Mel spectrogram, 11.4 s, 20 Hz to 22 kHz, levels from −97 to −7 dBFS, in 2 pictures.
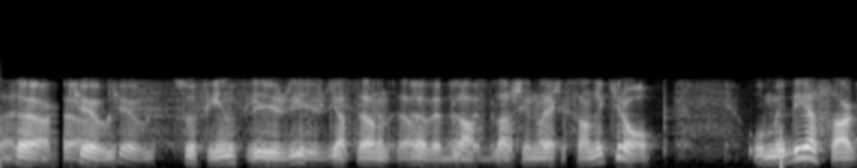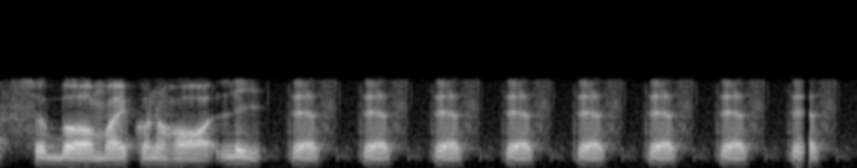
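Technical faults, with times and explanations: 0.00–3.76 s, doubled audio track: A fainter copy of the sound trails the original by about a third of a second, around 10 dB quieter. It is full-band and dry, with no decay or room colour, so it sounds like a second feed rather than an echo. The copy is already present at the start and cuts off abruptly at 3.76 s. This is likely the same signal captured twice, once through a slower path.
0.34–0.42 s, 5.20–5.22 s and 11.02–11.10 s, packet loss with pitch repetition: After "här är" at 0.34 s, and again after "man ju kunna ha" at 11.02 s, 80 ms of audio is replaced by a held, buzzy tone that fades out before the sound resumes. That length fits four lost 20 ms packets. Just before "det sagt så bör" at 5.20 s, a 20 ms gap, which fits a single lost packet, gives only a brief buzzy hold. In each case the receiver filled the gap by repeating the last pitch period.
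7.94 s to the end, broken-record loop: From 7.94 s the same fragment of about 0.48 s repeats back to back seven times, with no variation, until the clip ends. Whatever should have played in those last 3.5 seconds is missing. This is likely a stall in the player, encoder or stream that kept sending the last fragment it held. The narrow telephone band, roughly 250 Hz to 3.5 kHz, remains audible through all of these faults.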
